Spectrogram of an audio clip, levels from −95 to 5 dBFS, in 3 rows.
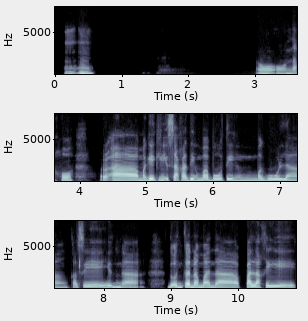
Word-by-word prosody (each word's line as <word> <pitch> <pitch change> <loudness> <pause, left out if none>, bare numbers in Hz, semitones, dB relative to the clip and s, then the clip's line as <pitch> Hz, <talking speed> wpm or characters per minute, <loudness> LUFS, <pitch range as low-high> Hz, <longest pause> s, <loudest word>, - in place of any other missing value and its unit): Mm. 205 0 -3 2.5
Oo, 200 -1 -4
naku, 195 +2 -4 0.4
or - - -1
ah, 190 -1 +4
magiging 195 +2 +2
isa 205 0 +1
ka 200 - +3
ding 195 0 +2
mabuting 185 -1 -1
magulang, 180 -1 -1
kasi 180 0 -3
yun 230 +2 -1
nga 190 -2 -3 0.5
doon - - +2
ka 215 - +8
naman 200 -2 +1
napalaki, 190 +1 +2
195 Hz, 100 wpm, -21 LUFS, 185-205 Hz, 2.5 s, ka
